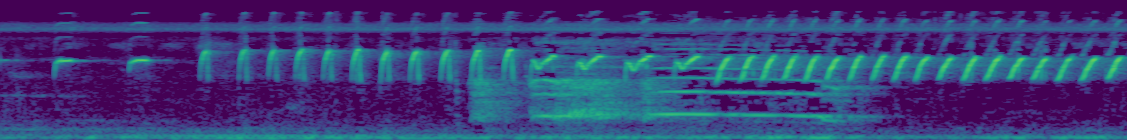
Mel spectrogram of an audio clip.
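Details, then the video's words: Canary, described as loud, varied and melodious and used as a tutor for other birds, singing two chirps, then a rapid run of high repeated notes, buzzy lower tones, and a fast rising trill to the end. "Suara Burung Kenari Gacoorr"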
